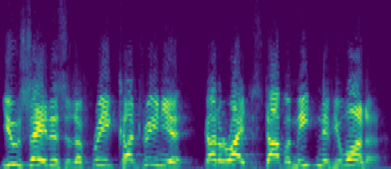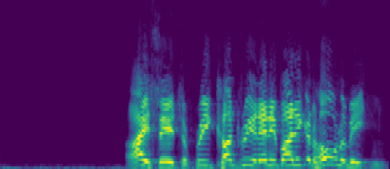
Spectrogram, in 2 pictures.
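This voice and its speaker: A stubborn small-town American mayor, a man with a high-pitched, very sharp and forceful voice. He speaks plainly and wryly, like a folksy orator in an old 1940s radio play. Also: animated, fairly quick, dull audio, exaggerated voice. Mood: earnest, defiant. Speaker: radio drama actor.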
